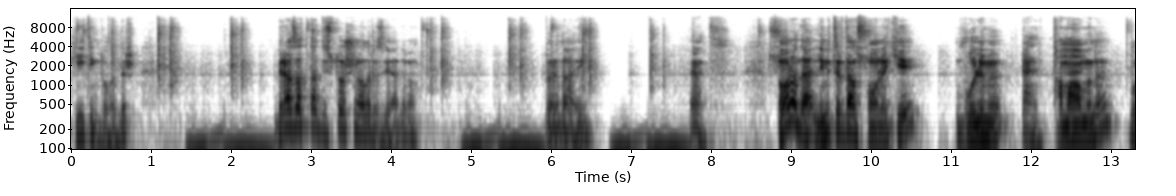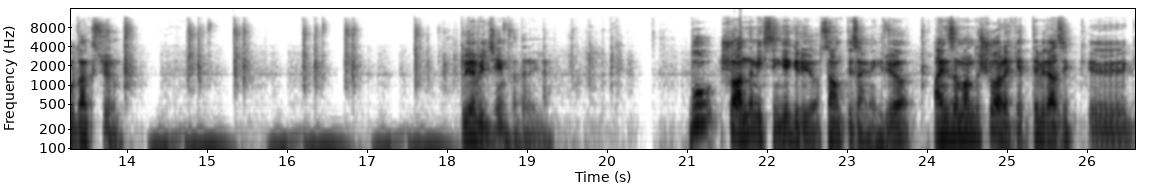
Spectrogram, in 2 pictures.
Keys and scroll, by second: 0.8 space, 4.2 space, 13.5 space, 17.8 ctrl+s.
